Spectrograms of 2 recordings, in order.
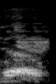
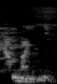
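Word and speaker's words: Kyiv: and Khazar migrations, specifically to the region of Kiev, or Kiev, as they say nowadays in English. Actually, let's clarify that for a second. Kind of a weird thing. When you listen on the radio, everybody says Kiev.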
